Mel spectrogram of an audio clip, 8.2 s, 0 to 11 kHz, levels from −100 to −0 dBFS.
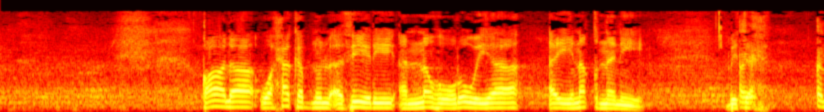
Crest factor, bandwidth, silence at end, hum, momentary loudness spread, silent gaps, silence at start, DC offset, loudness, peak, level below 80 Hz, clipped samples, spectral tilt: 14 dB; 8 kHz; 0 s; none; 20 LU; none; 0 s; under 0.1%; -16 LUFS; -4 dBFS; -52 dBFS; under 0.1%; -7 dB/octave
